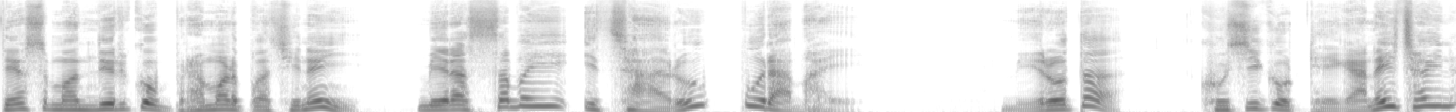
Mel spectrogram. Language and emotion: Nepali, happy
